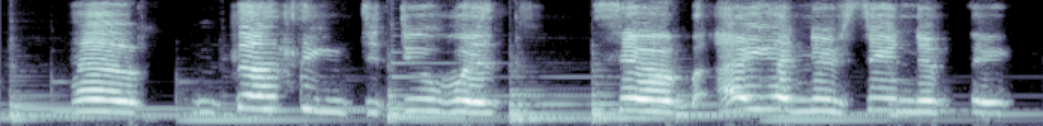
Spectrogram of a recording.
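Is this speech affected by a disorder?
Yes: quadriplegic cerebral palsy; United Cerebral Palsy a big help while growing up; adult.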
